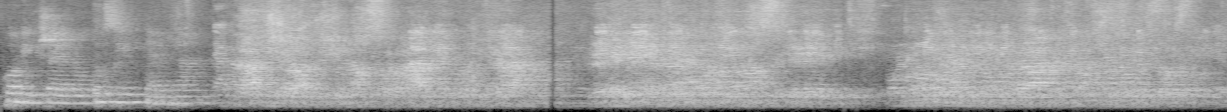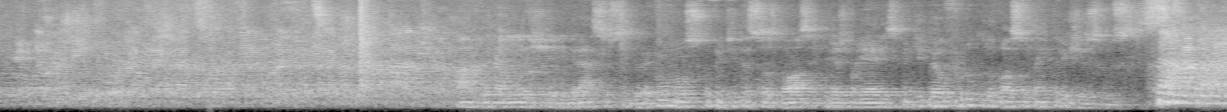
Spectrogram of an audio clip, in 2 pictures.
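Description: A man speaks with animation into a microphone, heard over loudspeakers in a large echoing hall.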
